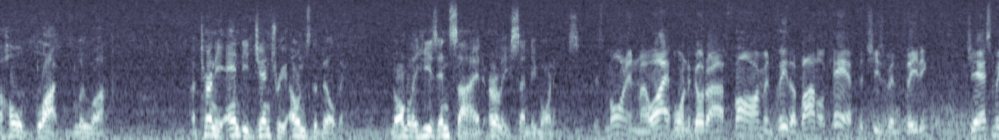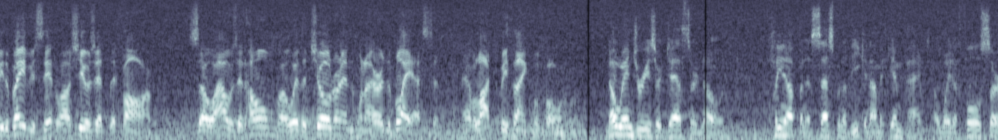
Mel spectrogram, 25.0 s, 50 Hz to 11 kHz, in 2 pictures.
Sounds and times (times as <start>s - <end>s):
Speech: 0.0s - 1.4s, 2.4s - 19.5s, 20.1s - 24.9s.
